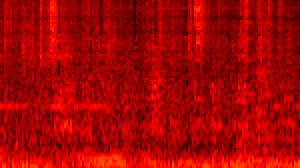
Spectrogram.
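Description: Great Danes' claws clicking on a concrete floor as they walk, with a faint steady high tone that comes and goes.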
